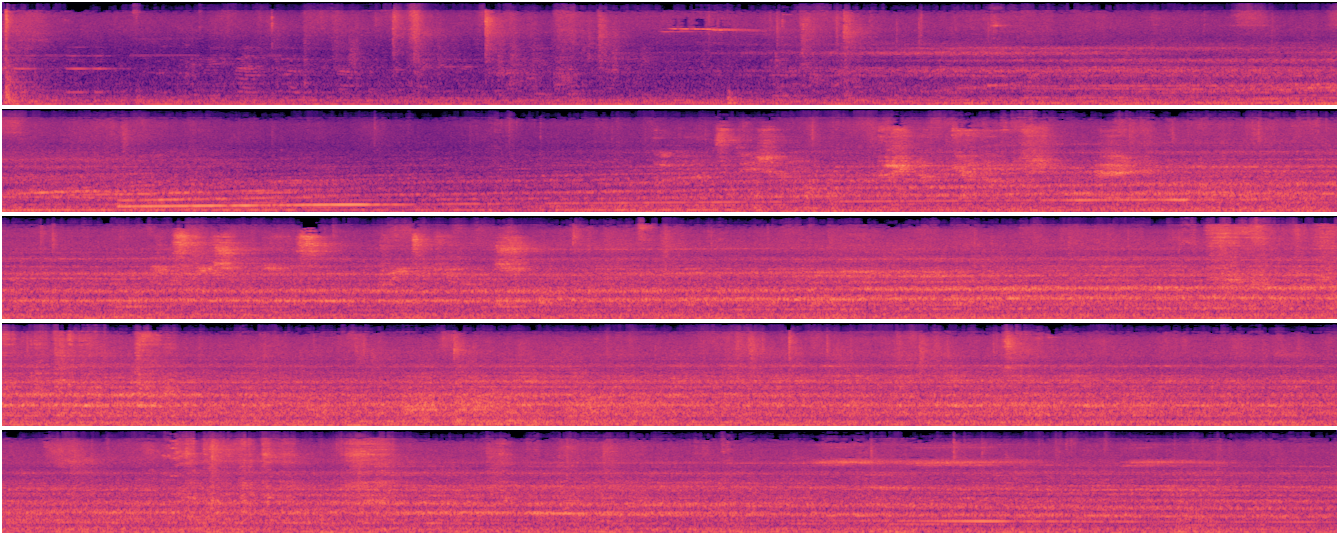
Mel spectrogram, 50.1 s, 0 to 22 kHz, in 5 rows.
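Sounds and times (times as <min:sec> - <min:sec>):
train rumbling on rails: 0:00.0 - 0:50.0
whining tones: 0:05.4 - 0:15.2.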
